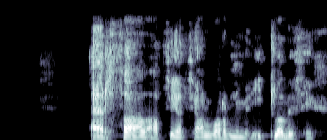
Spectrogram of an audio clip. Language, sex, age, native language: Icelandic, male, 20-29, Icelandic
